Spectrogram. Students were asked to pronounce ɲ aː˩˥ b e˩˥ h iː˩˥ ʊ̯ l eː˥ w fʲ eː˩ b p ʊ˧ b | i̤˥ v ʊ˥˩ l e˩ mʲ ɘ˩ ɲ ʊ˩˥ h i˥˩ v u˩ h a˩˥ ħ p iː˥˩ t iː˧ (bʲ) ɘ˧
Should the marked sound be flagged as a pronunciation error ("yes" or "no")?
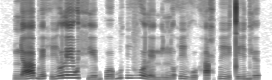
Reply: no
